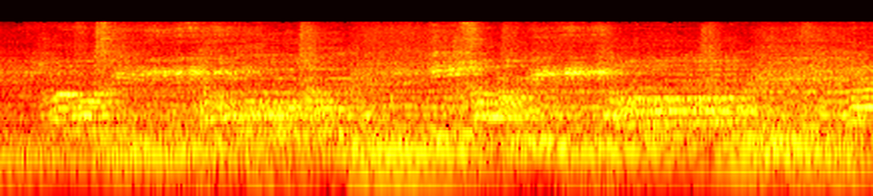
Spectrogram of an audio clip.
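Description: Gospel choir of mixed men's and women's voices singing, swelling louder about half a second in.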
